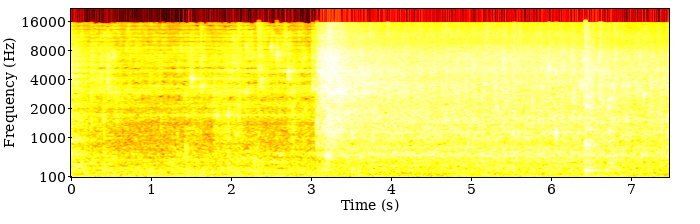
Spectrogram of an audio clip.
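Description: Raw chicken pieces tipped from a plate into hot oil in a wok, setting off a loud, steady sizzle that starts suddenly about three seconds in. Before that, only a faint sizzle and light crackle from a single piece already frying in the oil.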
